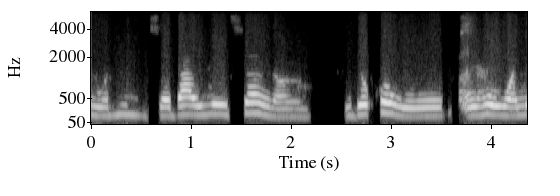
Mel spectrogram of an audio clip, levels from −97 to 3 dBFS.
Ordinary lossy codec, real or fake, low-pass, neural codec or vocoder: Opus, 16 kbps; real; 5.4 kHz; none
